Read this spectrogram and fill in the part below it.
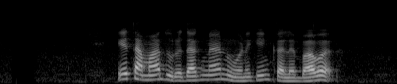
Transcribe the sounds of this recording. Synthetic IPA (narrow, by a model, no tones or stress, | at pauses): eːt̪amaːd̪uɾəd̪aknaːnuənəkiŋkələbaʋə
